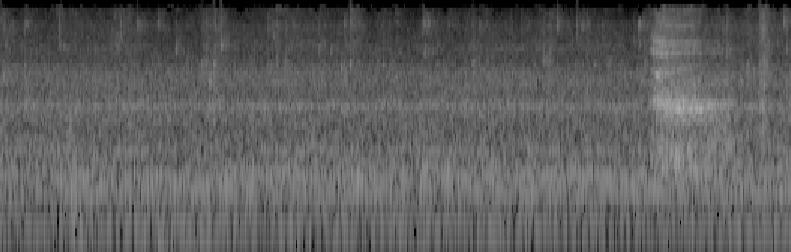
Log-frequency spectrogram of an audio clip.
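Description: Quiet room with a faint, steady low hum. About five and a half seconds in comes a brief, louder rustle of handling.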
